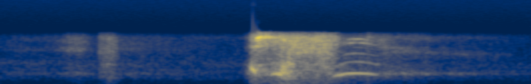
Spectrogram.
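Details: Short intake then one sharp, high-pitched sneeze trailing into a squeaky tail, during a sneeze attack; sneezing.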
